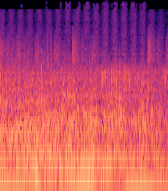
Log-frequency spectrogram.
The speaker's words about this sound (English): And then I cut the light off, and I heard the airplane come over, and he was gone.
